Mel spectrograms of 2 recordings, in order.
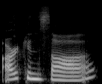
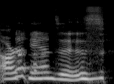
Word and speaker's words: Arkansas: is my favorite one Nina it's Arkansas not Aransas I know it's Arkansas I always say Aransas uh Arkansas it's because they it's spelled weird shout out to my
